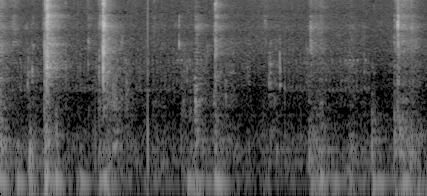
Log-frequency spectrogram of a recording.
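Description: Thick slimy gunge dripping and smacking on sneakers: irregular short wet clicks and squelches, about five or six in four seconds.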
